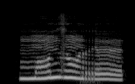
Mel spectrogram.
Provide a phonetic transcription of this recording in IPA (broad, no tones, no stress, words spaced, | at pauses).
mõnzõ rø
